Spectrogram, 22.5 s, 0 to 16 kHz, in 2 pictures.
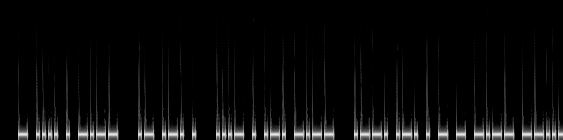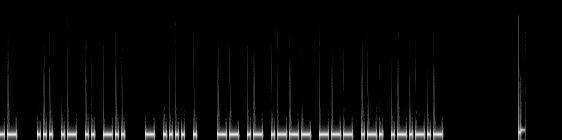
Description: Morse code, heard as a keyed tone, about 20 wpm, 700 Hz. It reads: THEY ARE VERY PRETTY, SAID THE MAJOR.
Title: Sentences from Top 1000 Words - Review Part 4 - 20wpm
